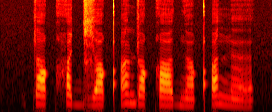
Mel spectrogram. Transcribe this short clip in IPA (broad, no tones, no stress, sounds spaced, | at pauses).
ʈ a qʰ ə d͡ʑ ɤ qʼ ɛ̃ ɖ ə q ɤ d̪ ə̃ qʼ ə n ə̃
